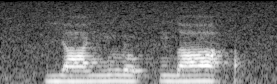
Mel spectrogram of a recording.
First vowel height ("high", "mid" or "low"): low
